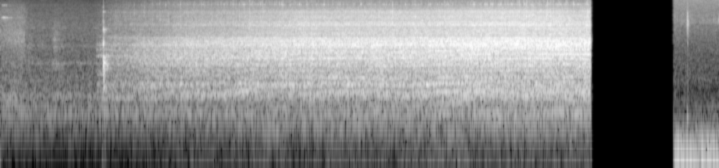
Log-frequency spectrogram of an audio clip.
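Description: A milling attachment on a lathe machines a small scrap metal piece, a steady high whirring hiss with a faint motor hum that swells gradually, broken by a sharp click early and a cut near the end.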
